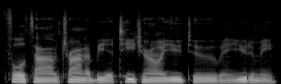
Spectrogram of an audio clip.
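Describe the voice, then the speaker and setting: Brisk and warm, this channel host's voice sits on the low side with little pitch movement and a clean tone, free of echo. The young man rambles through a casual, profane storytime with restarts, relaxed the whole way. He's in a small foam-paneled home studio, using a studio mic with a pop filter mounted on an arm.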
